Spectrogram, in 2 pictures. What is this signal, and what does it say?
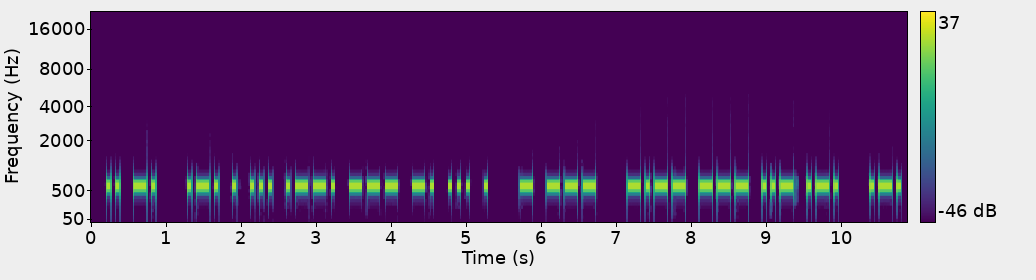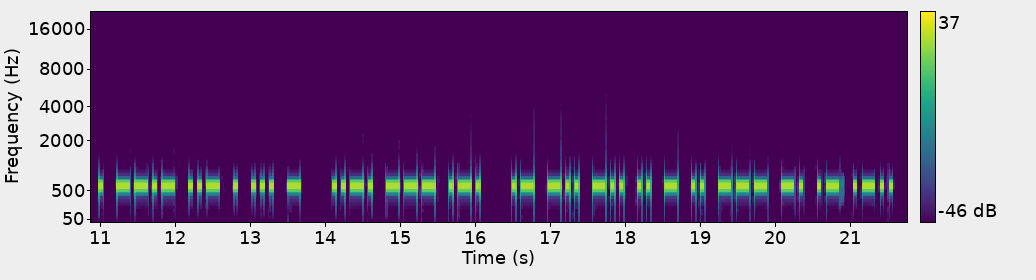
Morse code, heard as a keyed tone, about 20 wpm, 600 Hz. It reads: IN RESPONSE TO YOUR REQUEST FOR ADDITIONAL
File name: tower trouble 20wpm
